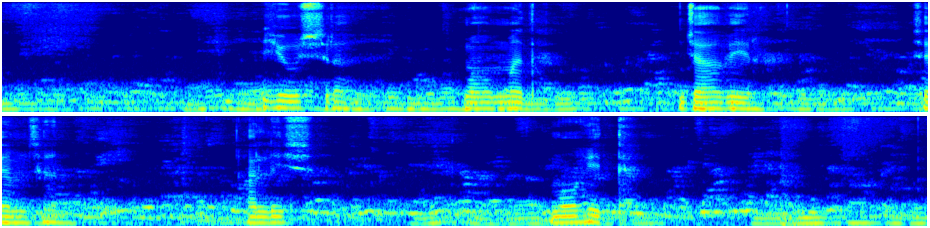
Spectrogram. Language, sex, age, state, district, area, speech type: Goan Konkani, male, 18-30, Goa, Salcete, urban, spontaneous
